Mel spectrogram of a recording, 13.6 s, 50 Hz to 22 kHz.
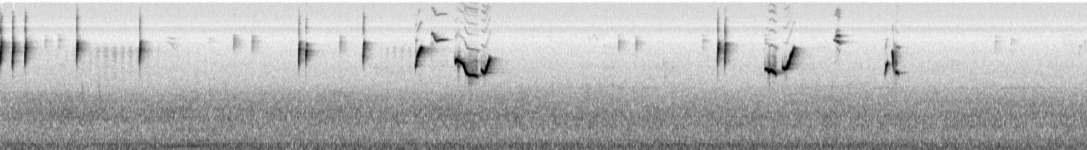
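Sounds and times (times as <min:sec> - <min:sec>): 
European robin Erithacus rubecula singing high thin whistled notes: 0:00.0 - 0:02.2, 0:02.9 - 0:06.3, 0:08.8 - 0:11.4
quiet background noise: 0:00.0 - 0:13.5.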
